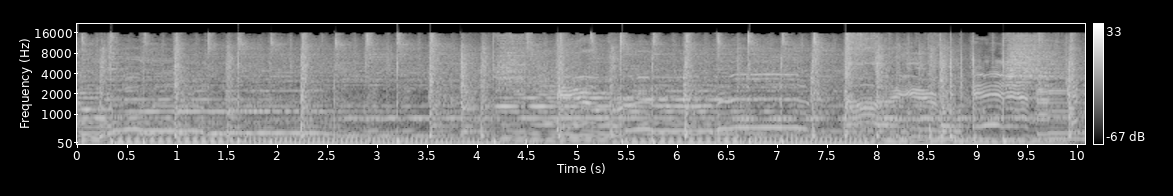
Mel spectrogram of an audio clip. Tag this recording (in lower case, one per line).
music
